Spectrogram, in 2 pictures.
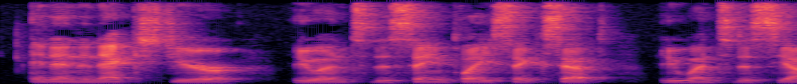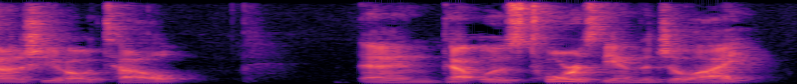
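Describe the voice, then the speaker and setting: In a room with audible echo, a man with a very deep, low pitch talks with fairly even intonation. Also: quiet background. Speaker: daily vlogger. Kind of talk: casual vlog chat. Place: home room. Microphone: phone near.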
